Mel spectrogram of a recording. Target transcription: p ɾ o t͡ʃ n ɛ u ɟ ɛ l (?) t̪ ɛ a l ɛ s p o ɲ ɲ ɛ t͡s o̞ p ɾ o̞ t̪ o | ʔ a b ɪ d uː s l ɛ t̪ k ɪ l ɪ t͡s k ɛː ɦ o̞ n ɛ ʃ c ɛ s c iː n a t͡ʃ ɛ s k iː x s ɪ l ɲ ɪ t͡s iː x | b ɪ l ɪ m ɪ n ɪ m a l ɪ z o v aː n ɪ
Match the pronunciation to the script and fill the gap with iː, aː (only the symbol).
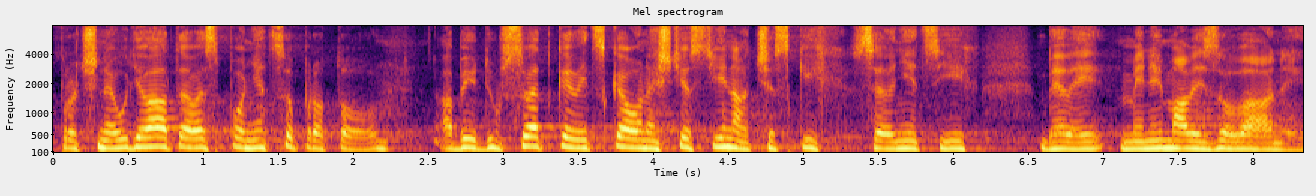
aː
